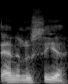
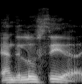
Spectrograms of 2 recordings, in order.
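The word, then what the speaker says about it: Andalucía: Andalusia. Are you from Spain? It's Andal Lucia. Andalucia. Yeah.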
